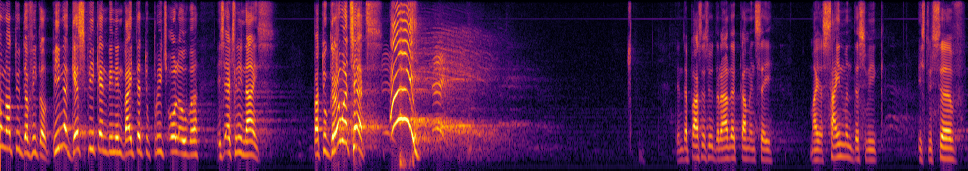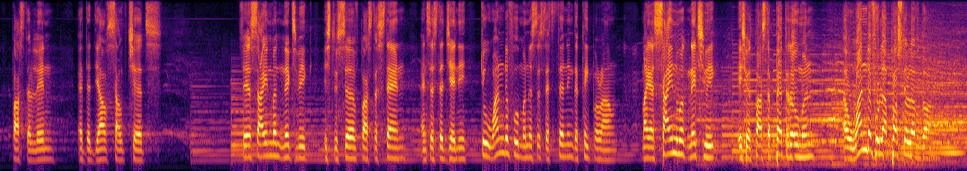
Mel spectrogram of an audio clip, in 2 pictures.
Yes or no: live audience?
yes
